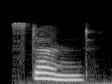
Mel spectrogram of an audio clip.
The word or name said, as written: stunned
